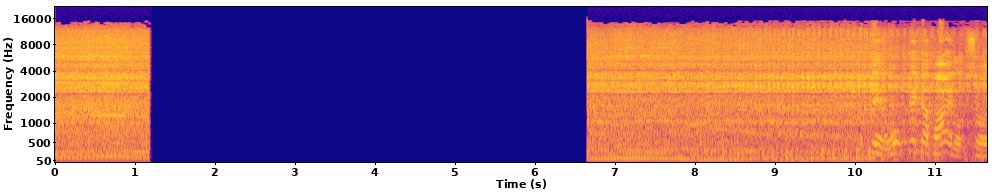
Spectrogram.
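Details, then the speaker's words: Makita G2400R 2400 W generator that sat a long time, first run on fresh fuel: engine runs unevenly after a silent gap, beat wavering and surging; rough running, carburetor butterfly suspected, not confirmed. "not right okay let's turn this thing off hook all it runs not great but it runs"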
